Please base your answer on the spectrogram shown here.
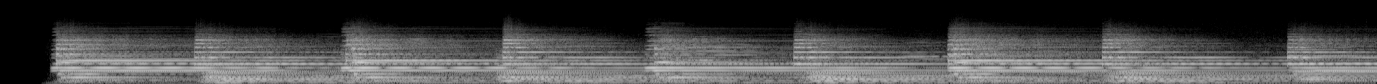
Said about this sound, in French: Cloche de Notre-Dame à Paris, qui sonnait les glaces et les carillons, qui sonnait la joie et la peine.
